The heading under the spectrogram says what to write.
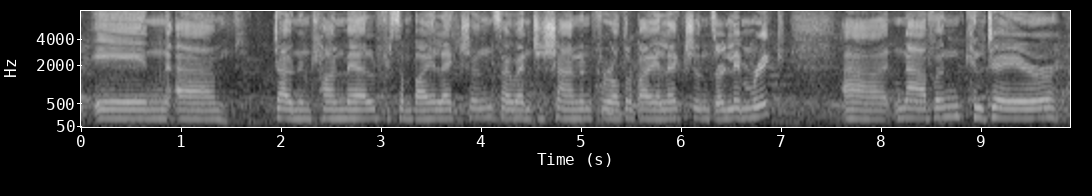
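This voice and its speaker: A woman with a Dublin accent speaks at a fairly slow pace, medium in pitch and monotone, with flat intonation. Music plays in the background, and the room echo is audible. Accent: Dublin Irish. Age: 60s. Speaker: election tally volunteer. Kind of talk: live radio interview.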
